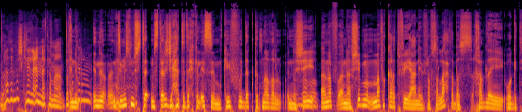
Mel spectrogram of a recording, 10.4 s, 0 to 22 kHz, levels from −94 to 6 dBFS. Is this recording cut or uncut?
cut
